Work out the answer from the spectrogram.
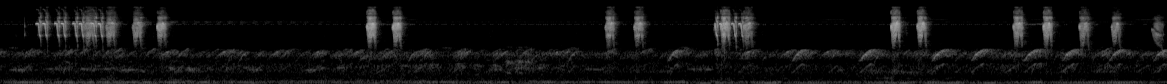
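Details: Blue-crowned hanging parrot calling energetically in cap-cap, kiak-kiak, crap-crap style. A rapid burst of high, shrill notes opens, then scattered pairs and short runs follow. A continuous, fast chorus of lower chirps plays in the background.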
